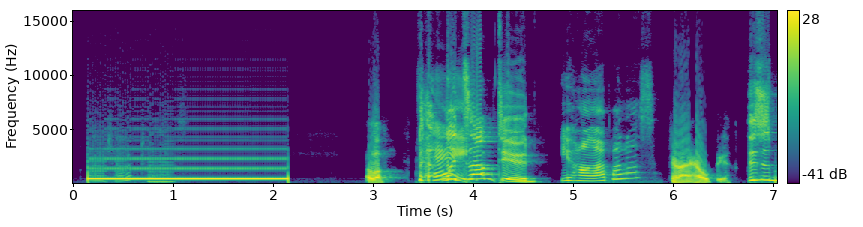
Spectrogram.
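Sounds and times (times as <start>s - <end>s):
phone line ringing on an outgoing call: 0.2s - 2.2s
speech: 3.0s - 7.0s.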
